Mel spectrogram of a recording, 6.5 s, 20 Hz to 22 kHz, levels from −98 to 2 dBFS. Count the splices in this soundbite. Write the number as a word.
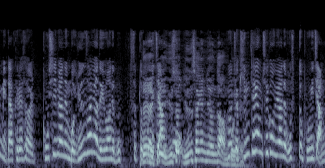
zero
